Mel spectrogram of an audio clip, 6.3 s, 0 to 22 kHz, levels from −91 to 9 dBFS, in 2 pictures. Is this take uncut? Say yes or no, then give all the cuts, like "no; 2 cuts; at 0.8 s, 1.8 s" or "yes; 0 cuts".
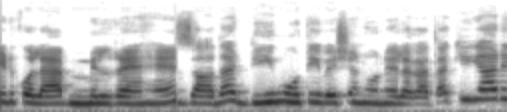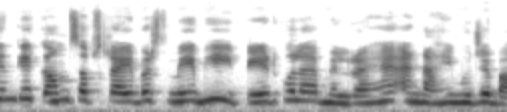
no; 1 cut; at 1.1 s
